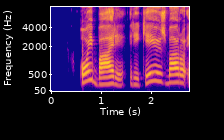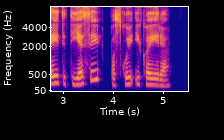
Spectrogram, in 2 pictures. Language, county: Lithuanian, Panevėžys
